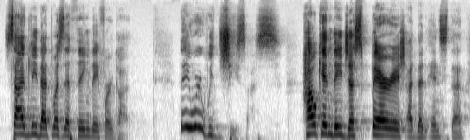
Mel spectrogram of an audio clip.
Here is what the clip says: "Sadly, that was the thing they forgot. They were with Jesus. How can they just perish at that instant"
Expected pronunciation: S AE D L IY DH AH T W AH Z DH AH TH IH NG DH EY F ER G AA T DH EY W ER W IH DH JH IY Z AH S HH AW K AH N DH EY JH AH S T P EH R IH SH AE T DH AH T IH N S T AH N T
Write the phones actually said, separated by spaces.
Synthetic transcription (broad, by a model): S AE D L IY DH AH T W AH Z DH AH TH IH NG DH EY F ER G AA T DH EY W ER W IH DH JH IY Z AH S HH AW K AH N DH EY JH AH S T P EH R IH SH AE T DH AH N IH N S T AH N T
